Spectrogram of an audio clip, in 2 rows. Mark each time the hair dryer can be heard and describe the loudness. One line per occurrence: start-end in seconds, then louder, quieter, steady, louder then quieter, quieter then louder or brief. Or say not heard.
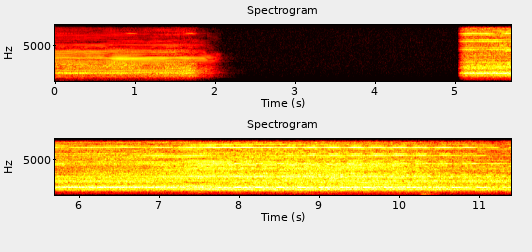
0.0-1.8 brief
5.0-11.3 steady.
